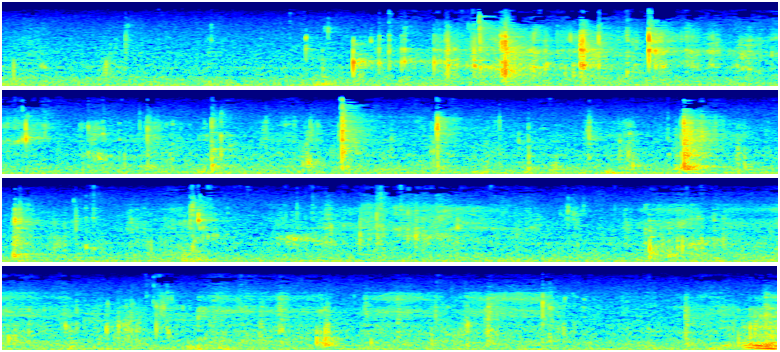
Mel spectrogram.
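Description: Close-up biting and chewing of a sauce-glazed chicken wing flat: sharp crunching bites and wet chewing, busiest in the first half, then slower and softer.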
